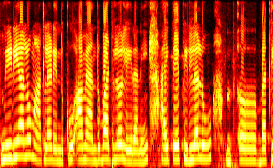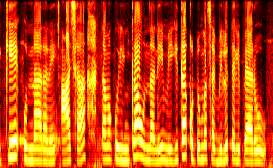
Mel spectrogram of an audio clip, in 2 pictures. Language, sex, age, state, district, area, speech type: Telugu, female, 18-30, Telangana, Hyderabad, urban, read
